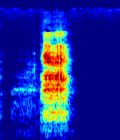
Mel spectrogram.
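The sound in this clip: A sun conure parrot gives one short, harsh, screechy call, preceded by a fainter rasping sound.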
